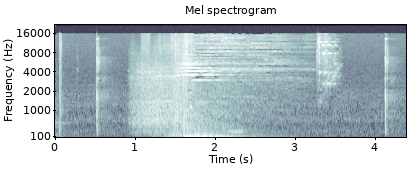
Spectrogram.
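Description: A bright electronic level-up fanfare sweeps in with a whoosh.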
